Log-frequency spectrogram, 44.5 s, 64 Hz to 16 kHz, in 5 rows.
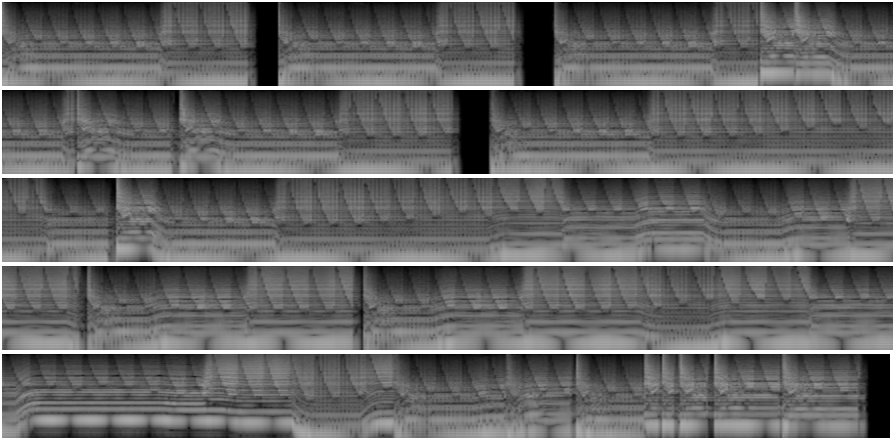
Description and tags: bend bass174
game, hit, digital, music, sample, loop, video, sounds, synthesizer, chords, drum, synth, 8-bit, samples, melody, drums, awesome, loops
